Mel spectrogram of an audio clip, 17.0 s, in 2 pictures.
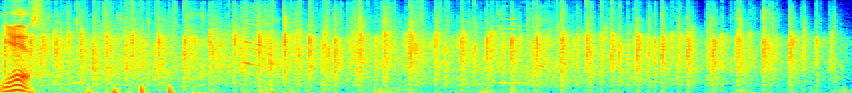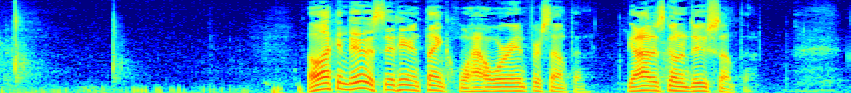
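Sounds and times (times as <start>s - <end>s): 
speech: 0.0s - 0.5s, 11.6s - 16.0s
audience applause: 0.0s - 8.8s.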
